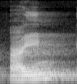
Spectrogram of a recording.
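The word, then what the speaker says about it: ع: ഈ അക്ഷരം ഐൻ എന്നാണ് പറയുക. ഐൻ, ആ, ഐൻ, എ വൈ എൻ എന്നാണ് ഇംഗ്ലീഷ് എഴുതാൻ പറ്റുക. ആ, പക്ഷേ അതിൻ്റെ ഉച്ചാരണം നമ്മളെ തൊണ്ടയിൽ എന്തെങ്കിലും കുടുങ്ങിയാൽ ഉള്ള ശബ്ദമാണ്.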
